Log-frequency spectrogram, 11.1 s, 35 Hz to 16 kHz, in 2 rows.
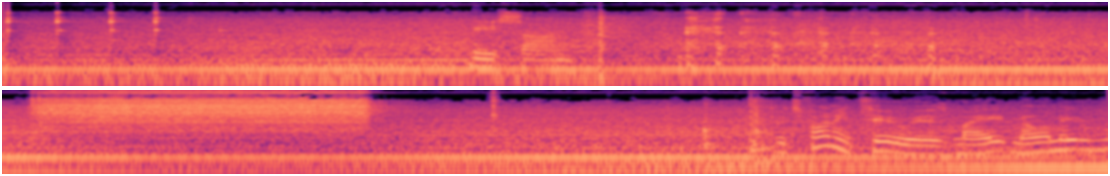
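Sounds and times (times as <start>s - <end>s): steady low hum: 0.0s - 11.0s
loud hiss of spray: 5.7s - 7.5s.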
